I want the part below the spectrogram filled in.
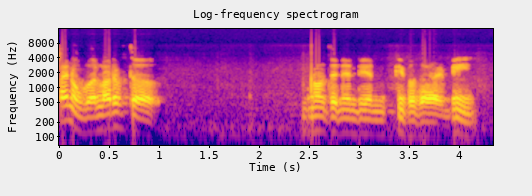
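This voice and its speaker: A man's voice: medium pitch, normal speed, a little hiss or hum. A man joining a casual group discussion in an audio chat room, asking questions hesitantly with many fillers. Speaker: participant. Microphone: phone in an audio chat app. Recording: muffled audio-room recording.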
